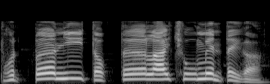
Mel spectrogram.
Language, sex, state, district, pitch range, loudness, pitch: Wancho, female, Arunachal Pradesh, Longding, 200-250 Hz, -17 LUFS, 235 Hz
